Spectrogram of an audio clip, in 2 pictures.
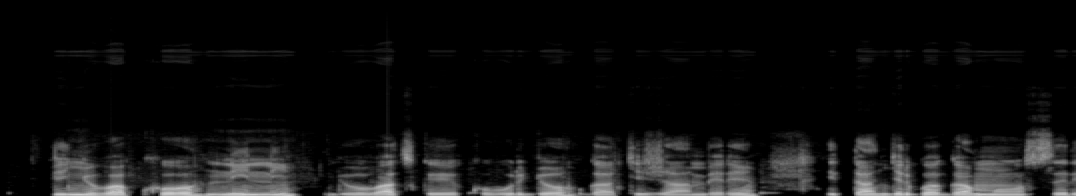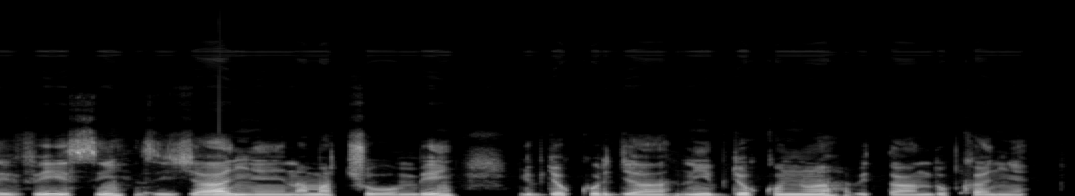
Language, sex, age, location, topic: Kinyarwanda, male, 36-49, Burera, finance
